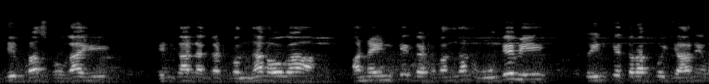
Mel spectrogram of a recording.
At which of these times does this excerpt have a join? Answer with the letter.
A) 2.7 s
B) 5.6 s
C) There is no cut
C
